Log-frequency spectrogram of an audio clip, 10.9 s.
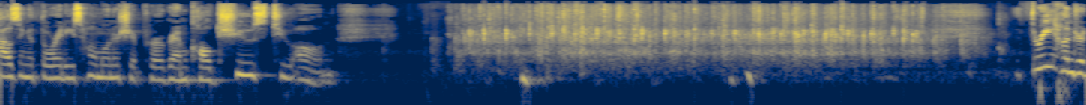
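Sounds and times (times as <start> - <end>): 
speech: 0.0 - 3.7, 4.5 - 5.5, 10.4 - 10.8
audience applause: 4.3 - 10.1
laughter: 4.6 - 9.9.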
